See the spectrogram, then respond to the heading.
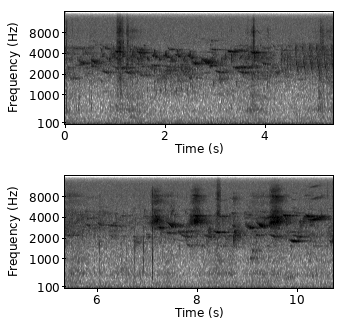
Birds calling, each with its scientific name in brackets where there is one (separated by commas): Apapane (Himatione sanguinea), Hawaii Akepa (Loxops coccineus), Iiwi (Drepanis coccinea)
